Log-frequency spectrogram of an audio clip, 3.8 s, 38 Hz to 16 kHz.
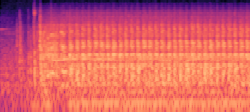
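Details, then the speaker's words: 1998 Ford Explorer with about a quarter tank, theft light out, good oil pressure: strong, even cranking about 220 beats a minute that never fires; no start because the fuel pump has failed. "It shows about a 1/4 tank of gasoline. It cranks. Yeah. It sounds healthy."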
